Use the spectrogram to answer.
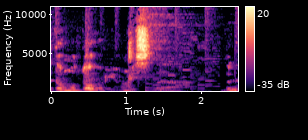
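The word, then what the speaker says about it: Almodóvar: Maybe not everyone knows Pedro Almodovar or Almodovar, because the punctuation is on the O.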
